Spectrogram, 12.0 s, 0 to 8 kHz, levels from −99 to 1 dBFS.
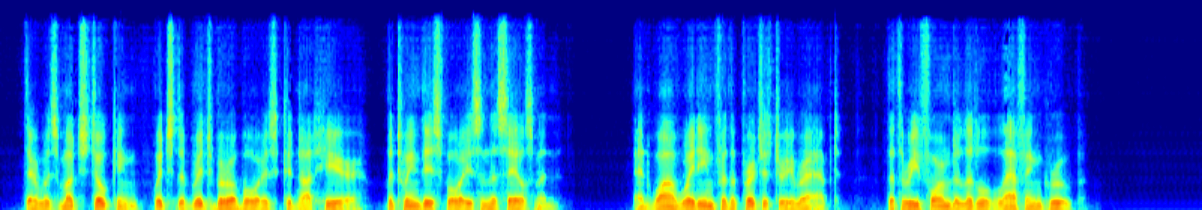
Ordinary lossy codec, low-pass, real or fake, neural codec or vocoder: AAC, 48 kbps; 7.2 kHz; fake; codec, 16 kHz, 0.2 kbps, FocalCodec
